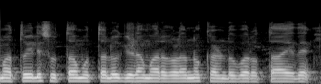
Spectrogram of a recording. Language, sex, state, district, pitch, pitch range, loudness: Kannada, male, Karnataka, Bidar, 150 Hz, 140-150 Hz, -14 LUFS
